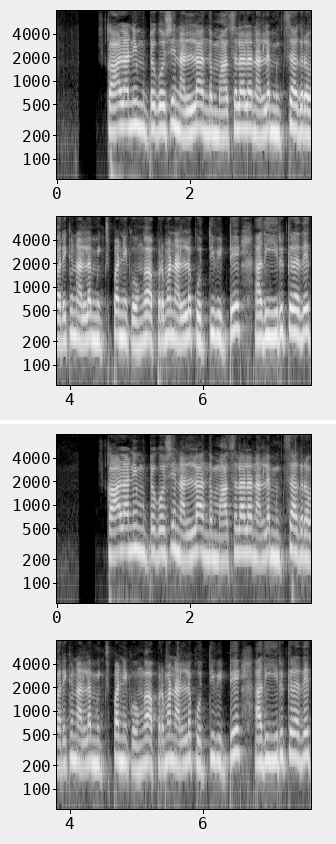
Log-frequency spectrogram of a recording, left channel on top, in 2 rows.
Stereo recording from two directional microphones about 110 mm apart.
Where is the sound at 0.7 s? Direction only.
40° left (ahead or behind).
